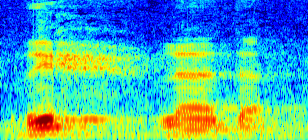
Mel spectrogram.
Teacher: kita resapi bahwa ha ini di tengah tenggorokan, kemudian bunyinya desis lembut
